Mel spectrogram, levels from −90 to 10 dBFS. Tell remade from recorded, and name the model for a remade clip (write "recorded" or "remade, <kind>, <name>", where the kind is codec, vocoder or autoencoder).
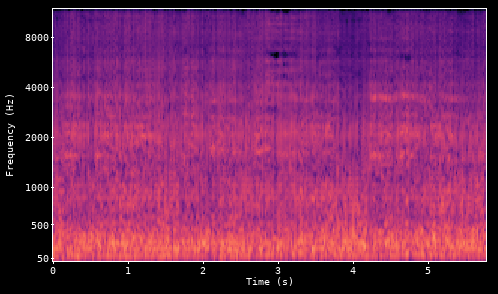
remade, vocoder, BigVGAN v2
